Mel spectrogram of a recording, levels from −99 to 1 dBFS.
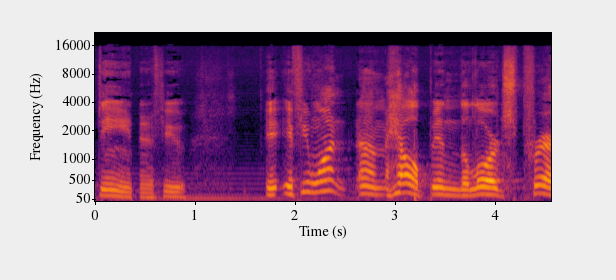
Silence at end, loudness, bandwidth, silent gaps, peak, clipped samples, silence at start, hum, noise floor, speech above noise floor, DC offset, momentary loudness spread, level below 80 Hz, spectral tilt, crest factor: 0 s; -26 LUFS; 16.5 kHz; none; -8 dBFS; under 0.1%; 0.05 s; none; -51 dBFS; 25 dB; under 0.1%; 12 LU; -56 dBFS; -3.5 dB/octave; 18 dB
